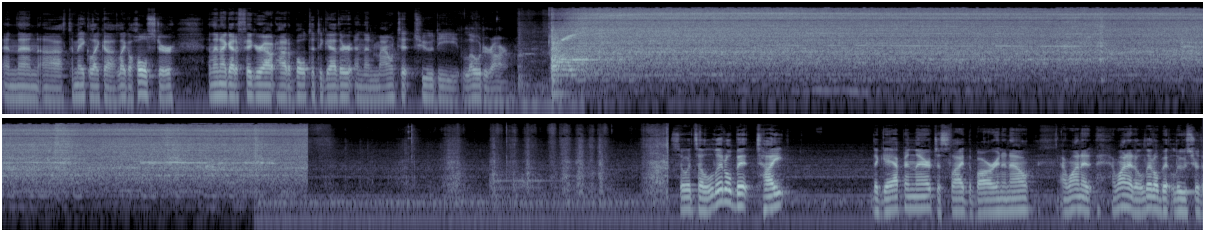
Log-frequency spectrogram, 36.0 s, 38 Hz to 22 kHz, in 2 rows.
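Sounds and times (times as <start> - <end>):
table saw cutting plastic: 8.2 - 22.6, 24.6 - 28.1.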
